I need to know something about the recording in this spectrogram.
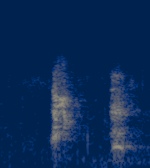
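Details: Two short, rough barks half a second apart from a bulldog that keeps barking whenever people are outside, over a faint background hum.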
